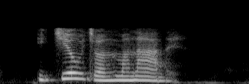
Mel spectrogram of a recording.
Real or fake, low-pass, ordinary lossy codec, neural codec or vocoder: fake; 5.4 kHz; MP3, 48 kbps; codec, 16 kHz in and 24 kHz out, 0.9 kbps, LongCat-Audio-Codec, fine tuned four codebook decoder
